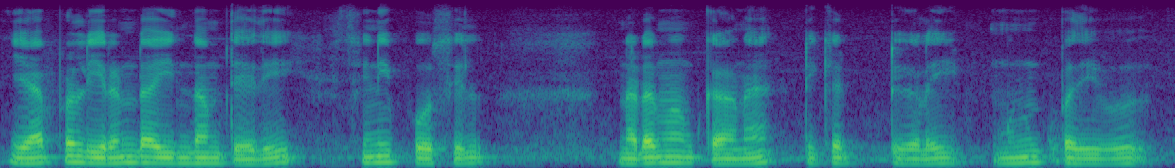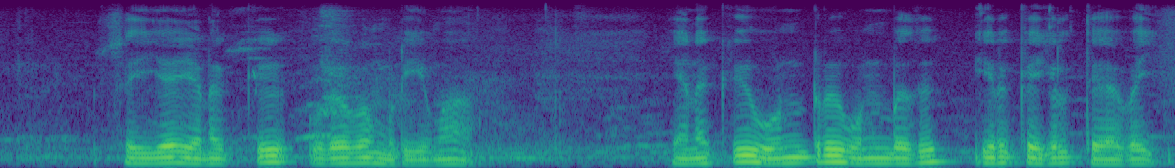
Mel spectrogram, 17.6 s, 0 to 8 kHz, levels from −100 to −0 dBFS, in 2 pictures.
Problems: constant background noise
